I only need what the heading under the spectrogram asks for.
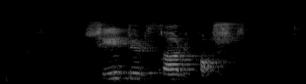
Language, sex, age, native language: Icelandic, male, 10, Icelandic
